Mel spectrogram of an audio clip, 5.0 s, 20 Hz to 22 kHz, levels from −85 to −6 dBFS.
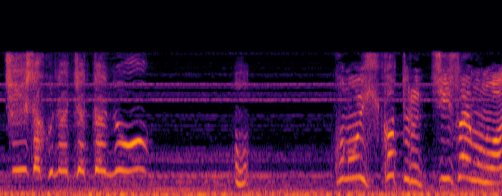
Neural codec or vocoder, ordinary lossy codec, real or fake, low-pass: none; AAC, 32 kbps; real; 7.2 kHz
